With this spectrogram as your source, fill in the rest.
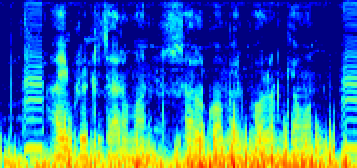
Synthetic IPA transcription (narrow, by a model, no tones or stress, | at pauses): hajbɾiʈd͡ʒaɾmansalɡɔmiɾbʰʱɔlɔnkɛmɔn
